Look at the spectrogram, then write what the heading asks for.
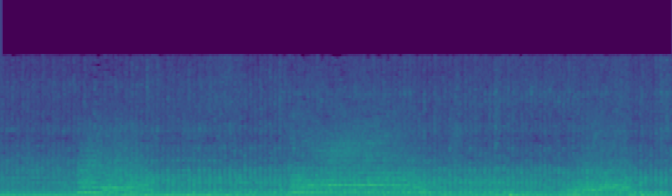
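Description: Vehicle engine idling steadily with a low hum. Fainter pitched calls rise and fall over it, briefly about half a second in and again around two to three seconds in.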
